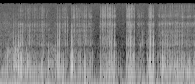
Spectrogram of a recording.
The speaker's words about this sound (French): il faut que j'enregistre le chat, excuse-moi.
